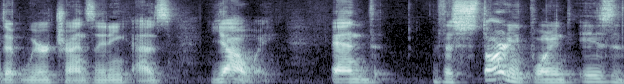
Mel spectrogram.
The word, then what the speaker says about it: Yahweh: Haya or Yahweh, you can hear that it's the same root verb.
